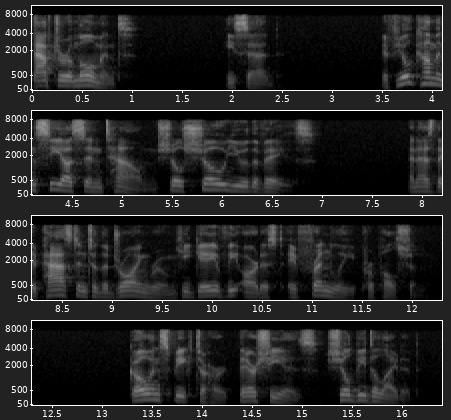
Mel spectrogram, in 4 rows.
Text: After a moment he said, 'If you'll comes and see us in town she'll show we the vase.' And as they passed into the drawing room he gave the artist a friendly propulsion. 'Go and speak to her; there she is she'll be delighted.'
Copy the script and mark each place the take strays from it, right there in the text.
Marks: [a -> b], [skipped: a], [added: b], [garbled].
After a moment he said, 'If you'll [comes -> come] and see us in town she'll show [we -> you] the vase.' And as they passed into the drawing room he gave the artist a friendly propulsion. 'Go and speak to her; there she is she'll be delighted.'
